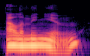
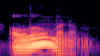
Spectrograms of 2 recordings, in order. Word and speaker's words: aluminium: the Amer can say airplane as far as aluminium is concerned um that's obviously another example of that aluminium is just a little bit too complicated to say so they just say aluminum aluminum just the the shape I have to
